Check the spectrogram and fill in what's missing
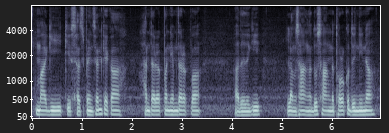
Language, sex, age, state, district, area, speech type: Manipuri, male, 30-45, Manipur, Imphal West, urban, spontaneous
